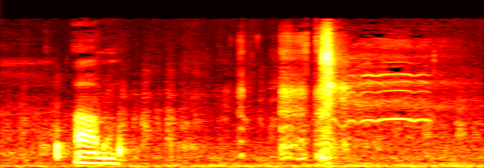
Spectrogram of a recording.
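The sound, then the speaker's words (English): A dog pants heavily in quick, rhythmic breaths that continue steadily throughout, at moderate loudness. “it's going to be just heavy breathing in this podcast. And that's not me. It's not me either. No. It's neither of us.”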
